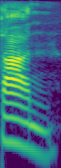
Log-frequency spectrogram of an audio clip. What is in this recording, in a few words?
"dan3", Taiwanese syllable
